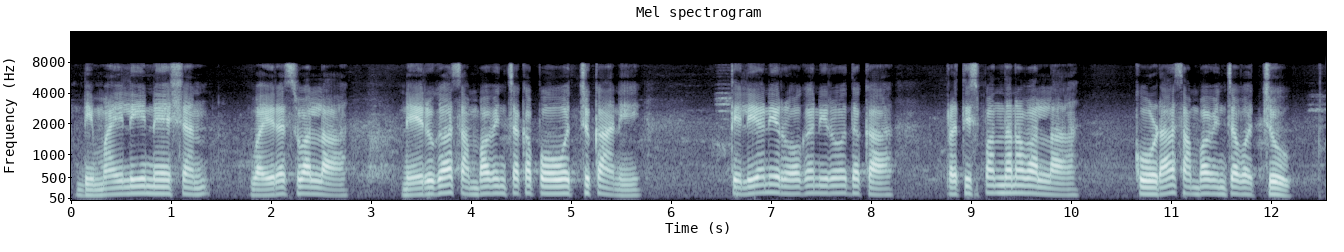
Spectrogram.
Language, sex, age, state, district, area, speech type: Telugu, male, 18-30, Andhra Pradesh, Konaseema, rural, read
